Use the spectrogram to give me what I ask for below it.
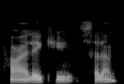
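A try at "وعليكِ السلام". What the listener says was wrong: Nur, dass du verbinden musst. Wa alaikis salam. Das musst du verbinden. Wa alaikis salam. Dieses L, also dieses der, die das, das Artikel, geht dann weg.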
